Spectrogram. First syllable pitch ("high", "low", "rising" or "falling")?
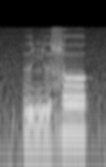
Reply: low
